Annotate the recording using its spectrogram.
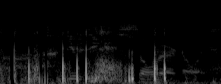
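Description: Faint whispered speech with half a dozen small sharp clicks scattered through it.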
